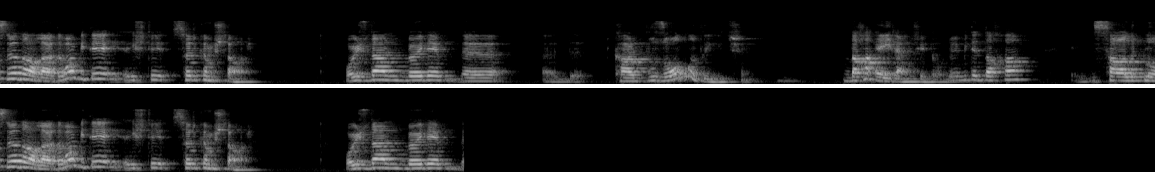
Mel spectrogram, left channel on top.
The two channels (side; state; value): right; drops out; at 4.7 s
